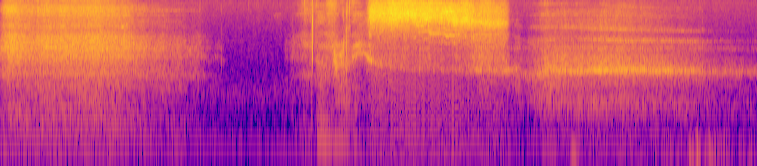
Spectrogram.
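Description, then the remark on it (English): Slow, deep breaths drawn in and let out, airy, a few long cycles separated by a brief quiet pause, with a louder rushing exhale in the middle. “in this beautiful lightness, breathing in the great mystery, breathing in, breathing in and expanding within.”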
